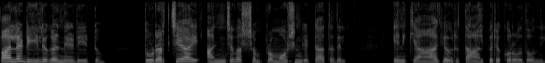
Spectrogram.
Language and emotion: Malayalam, sad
